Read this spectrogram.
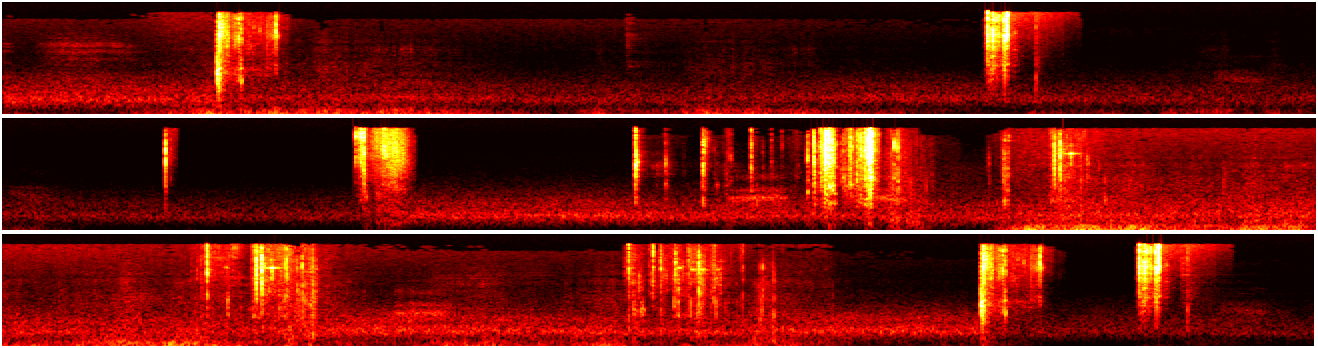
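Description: Short clicks sound as game menus open and close.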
